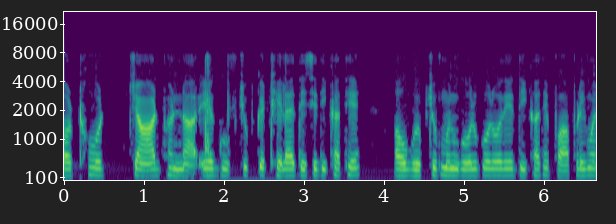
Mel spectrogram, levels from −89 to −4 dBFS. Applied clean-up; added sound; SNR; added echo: classical method spectral subtraction.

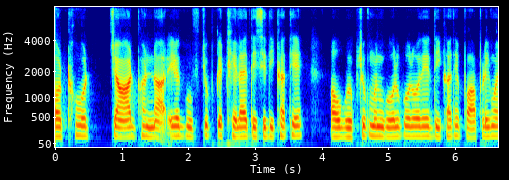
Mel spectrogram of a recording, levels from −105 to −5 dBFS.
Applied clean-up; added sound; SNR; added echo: neural mask model DeepFilterNet 3.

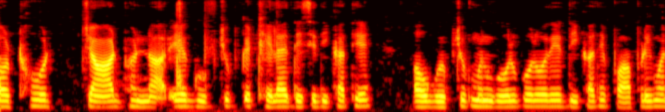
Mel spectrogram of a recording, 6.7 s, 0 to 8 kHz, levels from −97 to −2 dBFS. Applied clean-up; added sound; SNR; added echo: classical method Wiener filter.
